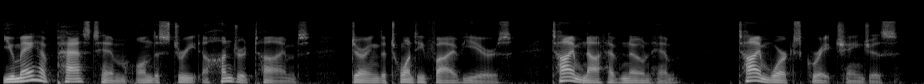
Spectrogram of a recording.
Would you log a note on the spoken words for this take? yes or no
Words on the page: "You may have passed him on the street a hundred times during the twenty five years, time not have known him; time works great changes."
no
